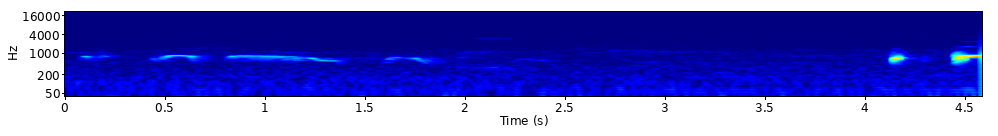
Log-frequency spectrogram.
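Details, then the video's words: Spotted dove coo used to lure wild birds: a soft, low, hollow phrase of several short notes, the middle one drawn out and falling, followed by silence and two abrupt loud bursts at the end. "Tiếng chim cu gáy kích bổi nhanh nổi hiệu quả nhất"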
